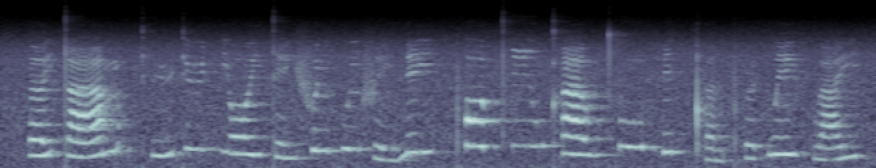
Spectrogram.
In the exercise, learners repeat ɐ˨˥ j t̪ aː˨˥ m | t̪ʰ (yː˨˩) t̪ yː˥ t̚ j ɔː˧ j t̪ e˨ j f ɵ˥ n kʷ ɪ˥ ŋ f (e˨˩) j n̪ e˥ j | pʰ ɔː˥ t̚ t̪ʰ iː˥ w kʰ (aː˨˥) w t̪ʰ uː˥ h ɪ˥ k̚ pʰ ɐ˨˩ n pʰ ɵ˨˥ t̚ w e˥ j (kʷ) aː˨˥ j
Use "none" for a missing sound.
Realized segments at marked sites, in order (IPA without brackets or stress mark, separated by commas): yː˨˥, e˨˩, aː˧, kʷ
